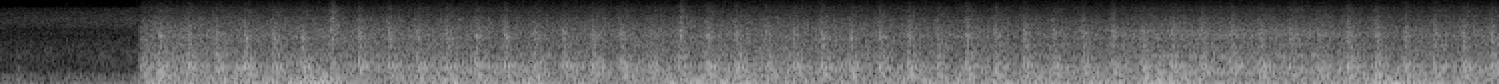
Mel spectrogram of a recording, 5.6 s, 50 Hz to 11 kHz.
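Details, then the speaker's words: Dodge M37 military truck, sat about 15 years after developing loud engine noise, running: loud rough engine with heavy uneven pounding about three knocks a second from bottom end; suspected rod knock, probably needs rebuild. "this thing's running really really good though this this dang rod knock"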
